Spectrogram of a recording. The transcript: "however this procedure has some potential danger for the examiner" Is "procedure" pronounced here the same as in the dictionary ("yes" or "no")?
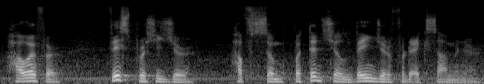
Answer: yes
